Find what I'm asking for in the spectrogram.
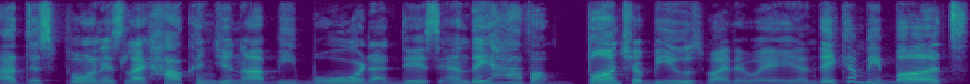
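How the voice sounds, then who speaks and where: This man has a Spanish accent and a fairly high pitch, talking at a moderate pace with lively intonation. The recording is very clean, with a silent background. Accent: Spanish accent, noticeable. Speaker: guitar content creator, streamer. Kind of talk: live stream casual talk. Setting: live stream. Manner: hesitant, many fillers.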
